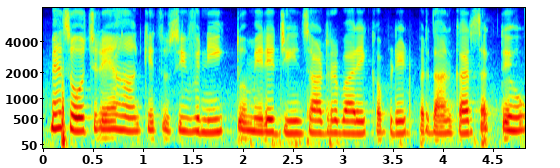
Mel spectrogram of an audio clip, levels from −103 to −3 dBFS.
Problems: background sounds at intervals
